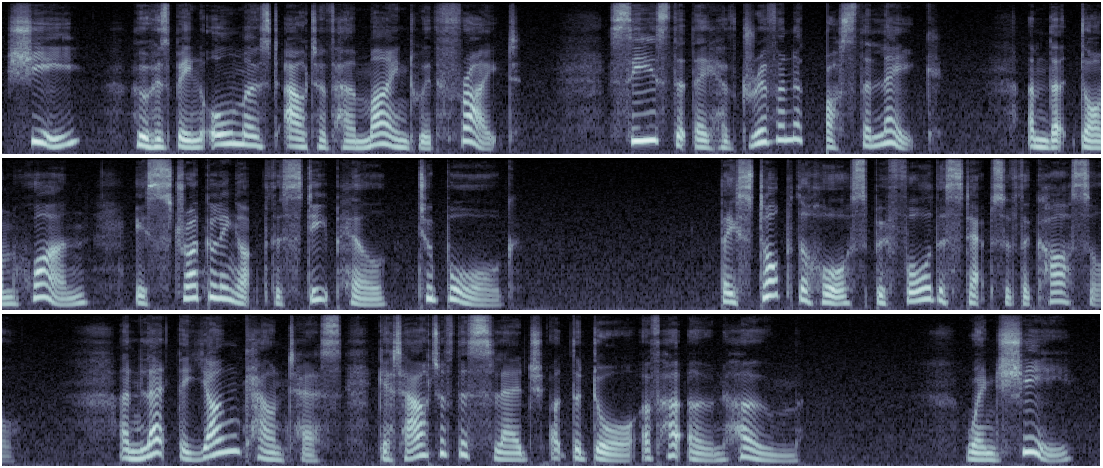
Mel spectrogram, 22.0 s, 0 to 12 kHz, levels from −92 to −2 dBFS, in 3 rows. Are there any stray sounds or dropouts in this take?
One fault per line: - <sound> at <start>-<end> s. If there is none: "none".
- dropout at 5.3-5.5 s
